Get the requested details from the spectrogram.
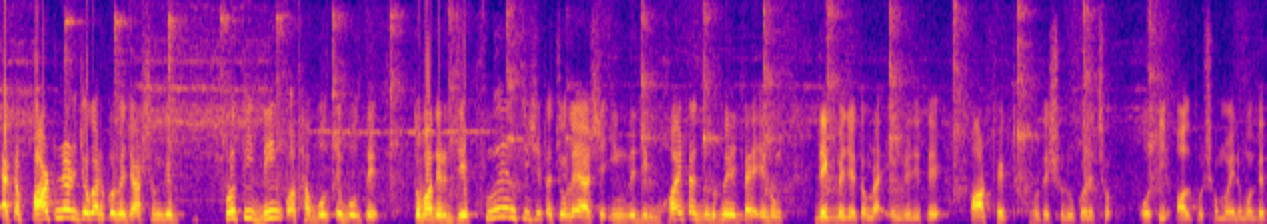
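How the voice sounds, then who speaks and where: A man teaching a spoken English lesson, slowly contrasting wrong and right pronunciations. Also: fairly high pitch, a little mellow, highs cut off.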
